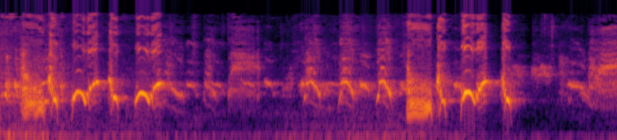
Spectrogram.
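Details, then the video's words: Silver-headed babbler, known in Vietnam as Khướu Đầu Bạc, singing like a lumba dancer: lively phrases of looping, up-and-down whistled notes mixed with short raspy squawks, delivered in quick uneven bursts with brief pauses. "Khướu Đầu Bạc / Silver -headed Babbler / Singibg like aLumba Dancer"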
